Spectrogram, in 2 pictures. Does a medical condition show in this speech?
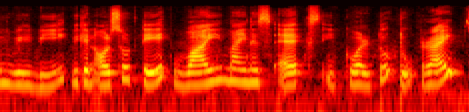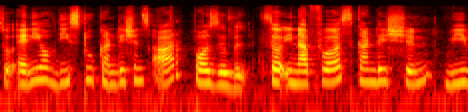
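No.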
